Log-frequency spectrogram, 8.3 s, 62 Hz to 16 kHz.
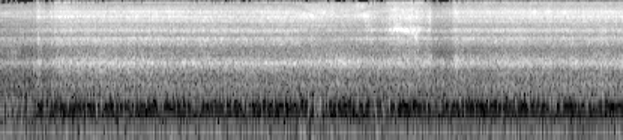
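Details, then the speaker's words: Continuous airy hiss of a dental air-water syringe rinsing a patient's composite-veneered upper front teeth, around teeth 8 and 9, before silane and composite bonding of a weak tooth with bone loss to a strong tooth. "we changed the color of these two 89 11 and 12 I believe we ended at 12 we're ready to rinse that thoroughly"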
